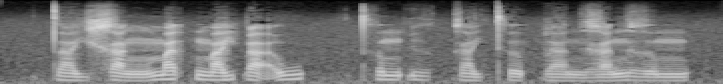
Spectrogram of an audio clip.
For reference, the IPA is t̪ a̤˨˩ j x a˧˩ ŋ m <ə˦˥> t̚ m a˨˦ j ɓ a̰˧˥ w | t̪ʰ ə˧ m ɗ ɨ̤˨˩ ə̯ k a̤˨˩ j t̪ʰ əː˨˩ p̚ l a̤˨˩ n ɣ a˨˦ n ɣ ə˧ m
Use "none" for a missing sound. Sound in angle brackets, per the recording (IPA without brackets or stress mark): a˦˥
